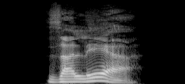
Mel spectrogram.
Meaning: salary
- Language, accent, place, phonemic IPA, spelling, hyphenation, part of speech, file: German, Germany, Berlin, /zaˈlɛːʁ/, Salär, Sa‧lär, noun, De-Salär.ogg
